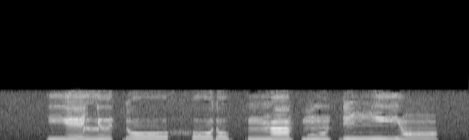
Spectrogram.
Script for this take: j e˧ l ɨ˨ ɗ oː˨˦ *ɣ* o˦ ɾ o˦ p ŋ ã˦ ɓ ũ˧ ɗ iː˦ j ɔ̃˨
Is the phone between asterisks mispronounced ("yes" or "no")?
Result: yes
